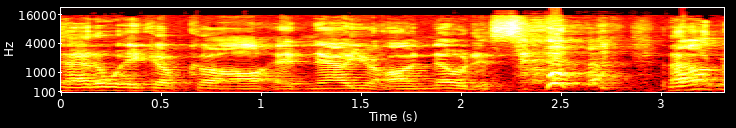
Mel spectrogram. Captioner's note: laughs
